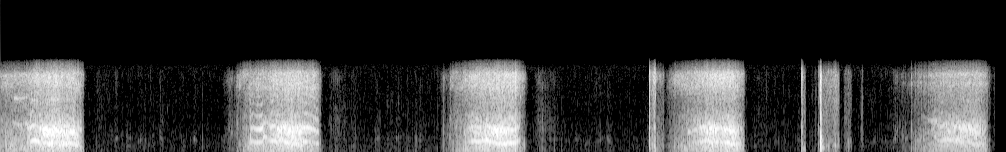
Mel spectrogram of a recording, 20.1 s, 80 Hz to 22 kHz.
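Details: Napping: loud, rough, rattling snores about 13 a minute, separated by silent pauses; unusual, harsh-sounding snoring.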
